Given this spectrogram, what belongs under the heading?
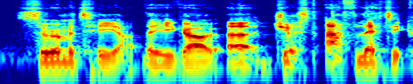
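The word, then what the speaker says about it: Suamataia: I will not pronounce his name correctly, but Kingsley Suamatia. Suramatia, there you go.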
